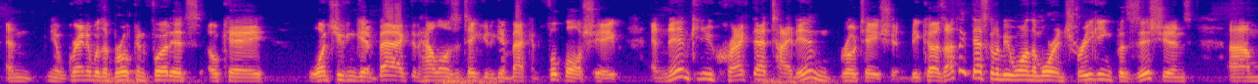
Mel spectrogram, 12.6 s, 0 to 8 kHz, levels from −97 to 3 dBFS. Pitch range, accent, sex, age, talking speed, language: 135-165 Hz, American, male, 30-49, 245 wpm, English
